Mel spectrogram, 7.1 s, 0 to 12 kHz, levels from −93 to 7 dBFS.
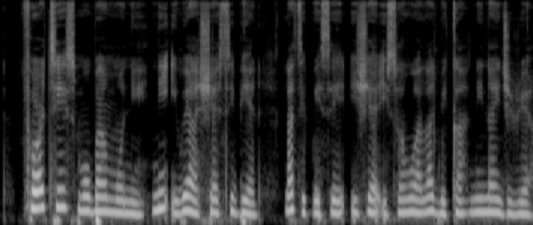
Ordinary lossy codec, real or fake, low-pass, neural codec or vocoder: none; real; none; none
